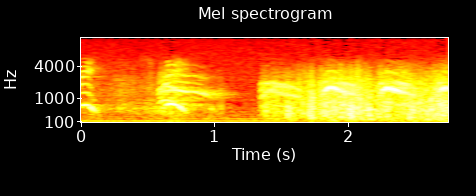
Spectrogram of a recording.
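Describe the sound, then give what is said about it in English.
Crows cawing: harsh, raspy caws, two at first and then several more in quick succession after a brief pause, fairly loud and with no talking. “Hey, Dad, the crows came back, and they're not mad at us.”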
